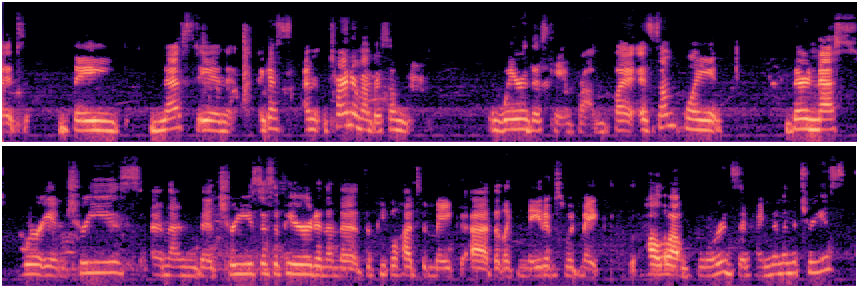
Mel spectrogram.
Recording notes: Epcot's Flower & Garden Festival. We go LIVE on location at Epcot for this visually stunning festival.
